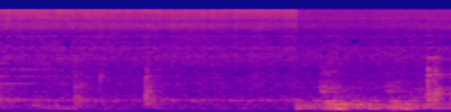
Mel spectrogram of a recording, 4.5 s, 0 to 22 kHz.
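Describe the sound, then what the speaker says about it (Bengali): Pointed gourd (potol) fries in a pan over low to medium flame, giving a steady, close hiss and sizzle with a few soft knocks and stirring sounds breaking through. "লো টু মিডিয়াম ফ্লেমে 3-4 মিনিট পটল ভেজে নেব।"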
